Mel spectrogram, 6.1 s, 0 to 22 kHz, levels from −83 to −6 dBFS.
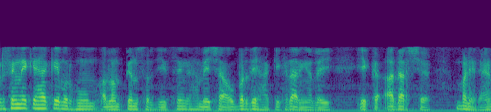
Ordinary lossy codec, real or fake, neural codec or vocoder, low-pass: AAC, 16 kbps; real; none; 7.2 kHz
